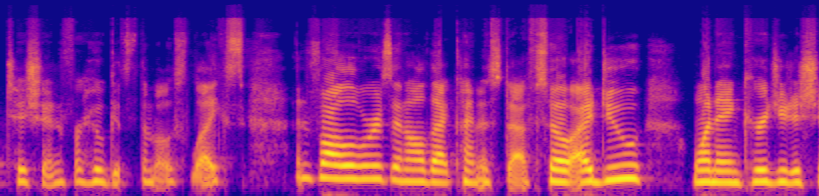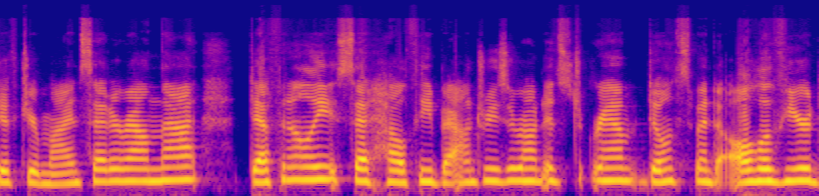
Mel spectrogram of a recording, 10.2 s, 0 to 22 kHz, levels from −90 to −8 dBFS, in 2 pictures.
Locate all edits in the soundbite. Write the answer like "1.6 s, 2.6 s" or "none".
none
